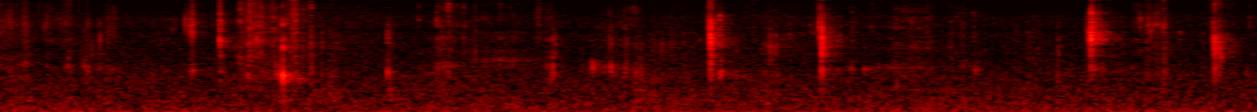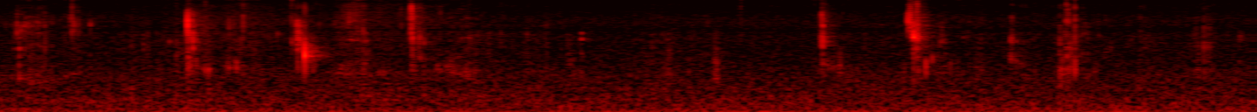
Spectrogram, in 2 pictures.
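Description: A person chewing a mouthful of sweet honey Sriracha chicken. The sound is faint: irregular wet mouth clicks and smacks, about one or two a second.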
